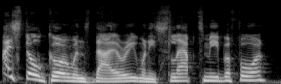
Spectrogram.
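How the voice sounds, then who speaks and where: A man's voice: a little high, moderate pace, dry recording, clean studio sound, pitched above the performer's own voice, natural voice. A man voicing a bossy, sarcastic girl, blunt and impatient, for a children's audiobook.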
